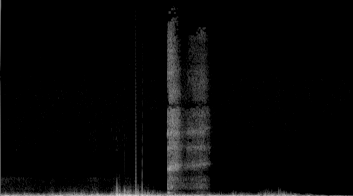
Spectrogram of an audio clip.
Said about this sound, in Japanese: 吐息が脳に吹き込まれるの気持ちいいね。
